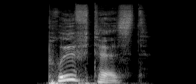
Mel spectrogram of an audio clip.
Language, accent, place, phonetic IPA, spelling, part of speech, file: German, Germany, Berlin, [ˈpʁyːftəst], prüftest, verb, De-prüftest.ogg
- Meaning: inflection of prüfen: 1. second-person singular preterite 2. second-person singular subjunctive II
